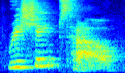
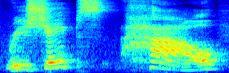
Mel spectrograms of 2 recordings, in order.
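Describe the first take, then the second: First: It is said faster, with the h fading away. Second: It is said slower, with the h heard.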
